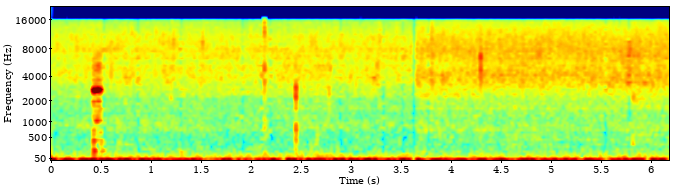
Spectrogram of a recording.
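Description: Cabbage pancake batter frying in melted ghee in a pan, a steady quiet sizzle with a few faint pops as the first side browns.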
